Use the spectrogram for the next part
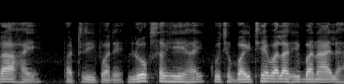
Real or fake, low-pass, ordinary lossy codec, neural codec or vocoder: fake; 7.2 kHz; none; vocoder, 44.1 kHz, 80 mel bands, Vocos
